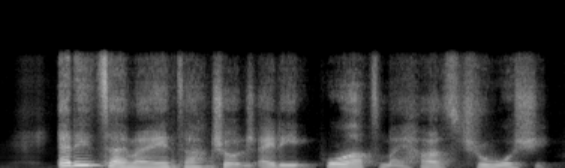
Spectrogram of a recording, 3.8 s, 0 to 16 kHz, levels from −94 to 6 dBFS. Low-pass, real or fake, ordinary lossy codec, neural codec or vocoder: 10.8 kHz; fake; none; codec, 16 kHz in and 24 kHz out, 0.9 kbps, LongCat-Audio-Codec, four codebook decoder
